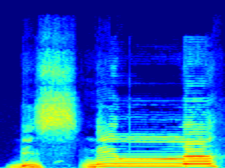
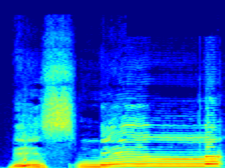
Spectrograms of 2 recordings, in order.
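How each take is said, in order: First: The first vowel is kept short. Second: The first vowel is drawn out long. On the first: The speaker calls it right. "Harusnya Bismillah" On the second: The speaker calls it wrong. "nah itu sudah panjang tuh bi-nya"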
